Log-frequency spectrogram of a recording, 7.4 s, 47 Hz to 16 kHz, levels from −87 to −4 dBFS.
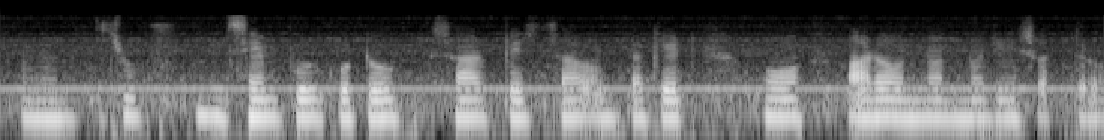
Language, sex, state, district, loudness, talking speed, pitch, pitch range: Bengali, male, West Bengal, Jhargram, -24 LUFS, 90 wpm, 130 Hz, 125-130 Hz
